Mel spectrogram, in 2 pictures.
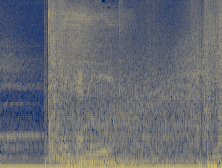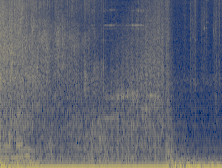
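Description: A bullet whooshes through the air in slow motion.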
